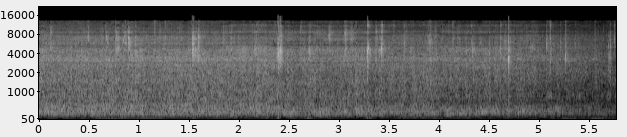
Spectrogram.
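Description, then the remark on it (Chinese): Steady rain falls around a small wooden cabin with a dense, even hiss, broken by occasional sharper drips and taps of drops striking a surface. No voices are heard. “小蜗牛在下雨天之后也出来了，对不对啊？”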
